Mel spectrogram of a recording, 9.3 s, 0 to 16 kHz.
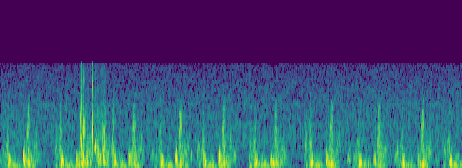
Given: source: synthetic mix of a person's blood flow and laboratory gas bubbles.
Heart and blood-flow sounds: Doppler ultrasound of blood flow; precordium
1.58-2.18 s: bubbles
From the record:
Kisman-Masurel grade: 213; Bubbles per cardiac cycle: several, 3 to 8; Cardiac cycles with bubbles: 1 to 10%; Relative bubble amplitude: loud (0.450 to 0.775); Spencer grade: 1 (occasional bubble signal discernible with the cardiac motion signal, with majority of cardiac periods free of bubbles); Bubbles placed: only in the low amplitude regions of the cardiac cycle

